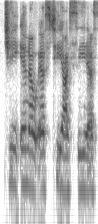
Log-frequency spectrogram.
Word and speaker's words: Gnostics: But um so recently in in my conversations um they mentioned to me the Gnostics G N O S T I Cs and I'm probably not even pronouncing it right, but the Gnostics.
